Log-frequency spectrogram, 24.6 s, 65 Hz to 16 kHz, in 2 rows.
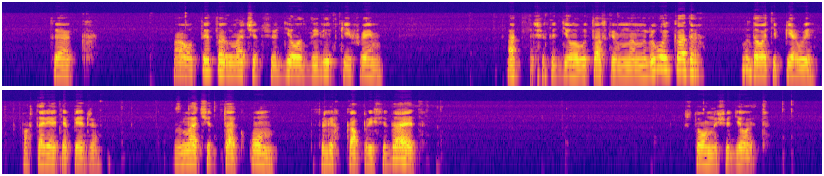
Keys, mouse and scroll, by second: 2.0 click, 4.2 Delete, 7.0 click, 8.0 g, 12.2 middle click, 13.1 KP_1, 14.1 shift+middle click, 15.4 click, 16.8 g, 18.8 middle click, 22.1 middle click, 23.9 click.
